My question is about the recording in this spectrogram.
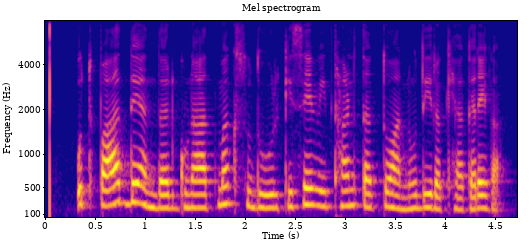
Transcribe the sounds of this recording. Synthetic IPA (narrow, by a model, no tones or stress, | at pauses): ʊt̪paːd̪̚ːeːə̃nd̪əɾɡʊɽ̃aːt̪məksʊd̪uːɾkɪseːʋiːt̪ʰəɳt̪ək̚t̪ʊɦaːnũːd̪iːɾəkʰjaːkəɾeːɡa̰ː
